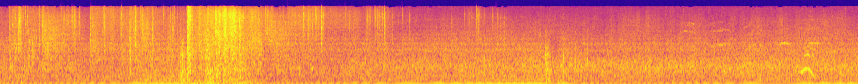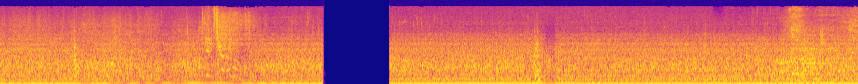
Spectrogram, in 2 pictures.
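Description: A truck engine drones loudly and steadily, dipping briefly as gears shift.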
